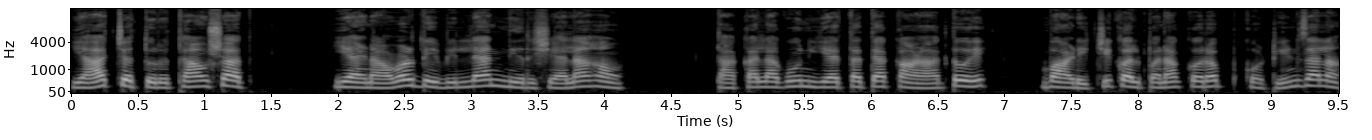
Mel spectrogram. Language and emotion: Goan Konkani, sad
